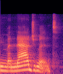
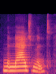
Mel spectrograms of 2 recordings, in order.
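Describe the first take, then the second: First: The stress is on the second syllable. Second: The same.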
